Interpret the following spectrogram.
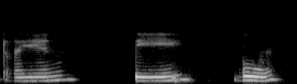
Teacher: rendibu en la u si hacemos separación silábica sería Ren bu sílaba tónica bu y se constituye una palabra aguda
